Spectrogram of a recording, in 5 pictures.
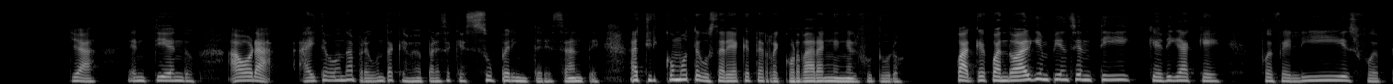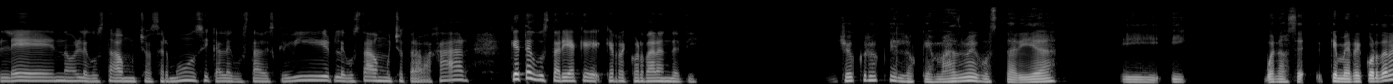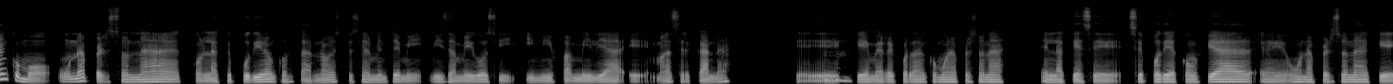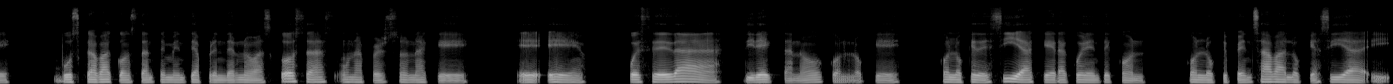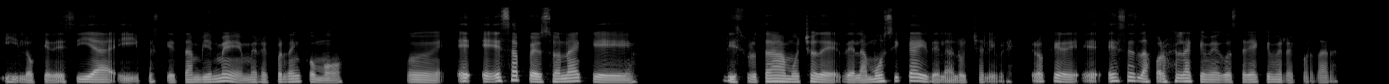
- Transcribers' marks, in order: laughing while speaking: "forma"
- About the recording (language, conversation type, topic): Spanish, advice, ¿Cómo puedo saber si mi vida tiene un propósito significativo?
